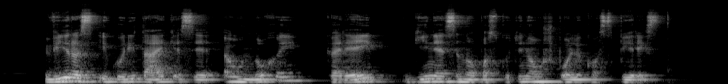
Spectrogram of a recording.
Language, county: Lithuanian, Alytus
